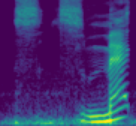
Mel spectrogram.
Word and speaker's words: Smacc: of the company is smack Freight Freight smack the name of this company again next right she said it right the first time smack Freight right yeah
